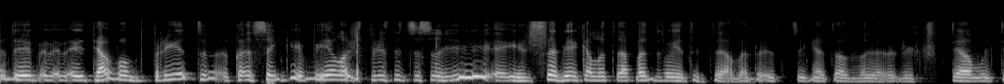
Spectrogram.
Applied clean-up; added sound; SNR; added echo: neural mask model RNNoise.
